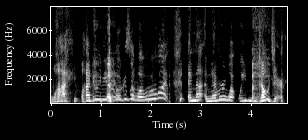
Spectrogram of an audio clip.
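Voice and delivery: giggly, high and tangled; cracking up mid-sentence; laughing. Real, not acted. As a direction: laugh through the question. Laughing at own garble.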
